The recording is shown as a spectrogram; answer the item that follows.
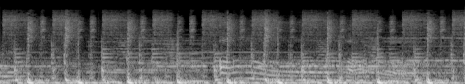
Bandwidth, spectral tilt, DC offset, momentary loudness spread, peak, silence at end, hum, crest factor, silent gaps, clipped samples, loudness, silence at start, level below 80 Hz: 14 kHz; -5.5 dB/octave; under 0.1%; 2 LU; 0 dBFS; 0 s; none; 16 dB; none; under 0.1%; -17 LUFS; 0 s; -18 dBFS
